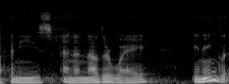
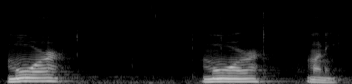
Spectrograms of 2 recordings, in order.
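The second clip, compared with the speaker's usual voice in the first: mild demanding learner; 2 semitones higher, slower than usual. Shown as a demonstration. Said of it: "it's almost like demand".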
